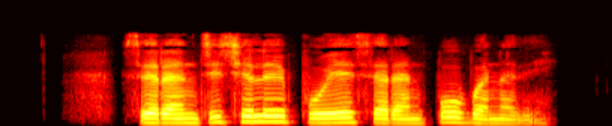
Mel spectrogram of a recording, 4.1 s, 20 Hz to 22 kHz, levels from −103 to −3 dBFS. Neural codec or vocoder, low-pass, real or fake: none; 7.2 kHz; real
